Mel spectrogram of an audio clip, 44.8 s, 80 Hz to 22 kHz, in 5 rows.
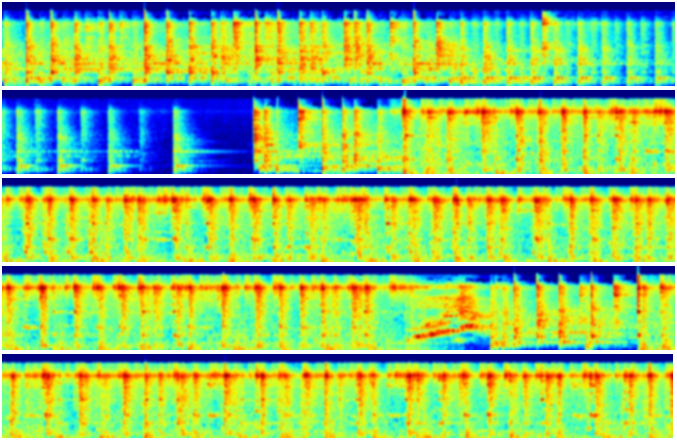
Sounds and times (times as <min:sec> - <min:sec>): Inside, large room or hall: 0:00.0 - 0:44.8
Music: 0:00.0 - 0:44.8.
